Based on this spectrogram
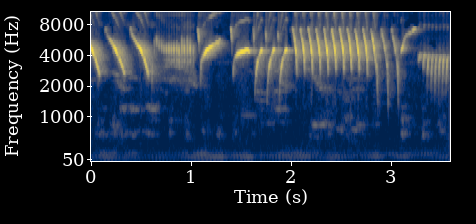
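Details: Canary song used as a lure for other canaries: sweeping downslurred notes, a buzzy hold, rising whistles, then a loud rapid rattle of clipped notes ending in a flat buzzy tone.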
